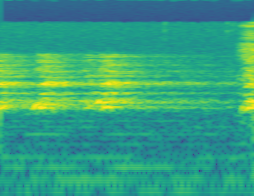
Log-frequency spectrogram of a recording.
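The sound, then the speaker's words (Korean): Dogs kept by a grandfather at a house in the mountains bark repeatedly outside in quick, agitated, frantic bursts, a few seconds of urgent yelping, with no voices over it. “다행이다 하고 생각하고 있었는데 그때 밖에서 할아버지가 키우는 개들이 미친 듯이 짖는 거야.”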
